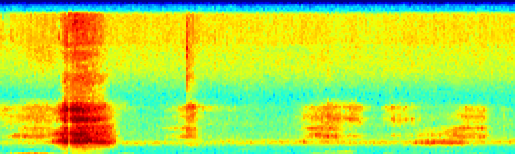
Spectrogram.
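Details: A sleeping Labrador gives a loud snorting inhale, then softer, rumbling, noisy breaths: snoring.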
